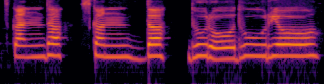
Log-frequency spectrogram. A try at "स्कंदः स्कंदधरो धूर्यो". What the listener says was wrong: धुरो कहाँ है? ध है, उसके साथ कोई मात्रा नहीं है। धुरो पढ़ रहे हो आप, धरो।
